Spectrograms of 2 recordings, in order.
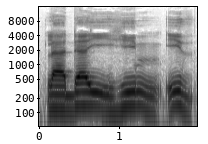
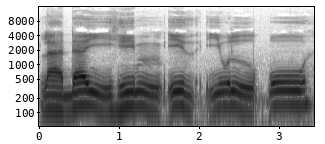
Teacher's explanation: Karena dia izhar syafawi, cara membacanya dibaca jelas dan tidak berdengung. Jadi, tidak digunahkan. · jangan dibaca him dipanjangkan, itu jangan, salah, pendek saja. Ladaihim id yulqu, seperti itu.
